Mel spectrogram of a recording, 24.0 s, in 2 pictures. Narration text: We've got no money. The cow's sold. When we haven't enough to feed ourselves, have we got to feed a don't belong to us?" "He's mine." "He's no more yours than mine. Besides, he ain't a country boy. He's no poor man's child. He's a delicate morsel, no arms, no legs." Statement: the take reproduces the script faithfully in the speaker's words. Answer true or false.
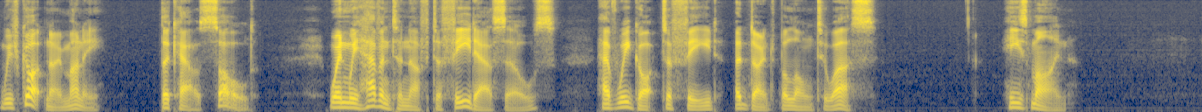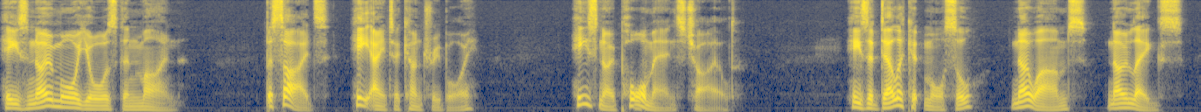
true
